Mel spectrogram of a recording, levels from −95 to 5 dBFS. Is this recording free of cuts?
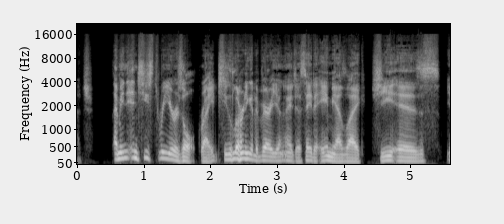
yes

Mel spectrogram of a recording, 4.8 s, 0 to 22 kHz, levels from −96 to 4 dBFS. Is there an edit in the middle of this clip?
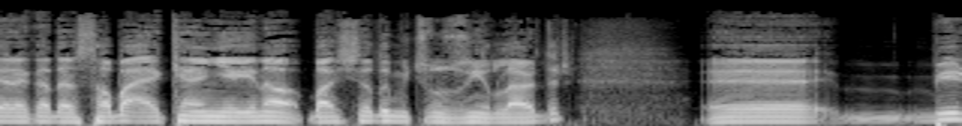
no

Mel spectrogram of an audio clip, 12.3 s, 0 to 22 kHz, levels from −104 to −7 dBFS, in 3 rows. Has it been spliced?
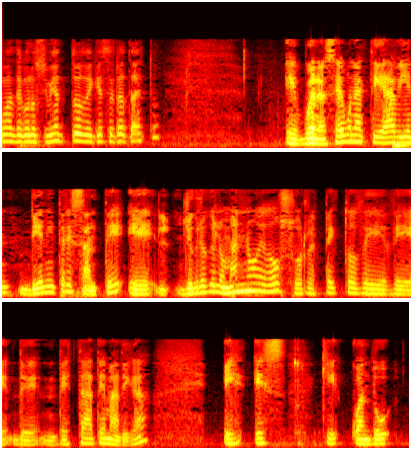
no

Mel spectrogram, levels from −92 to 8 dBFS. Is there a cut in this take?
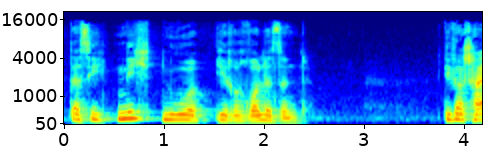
no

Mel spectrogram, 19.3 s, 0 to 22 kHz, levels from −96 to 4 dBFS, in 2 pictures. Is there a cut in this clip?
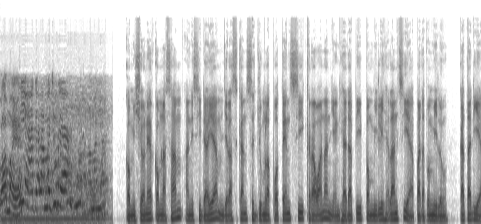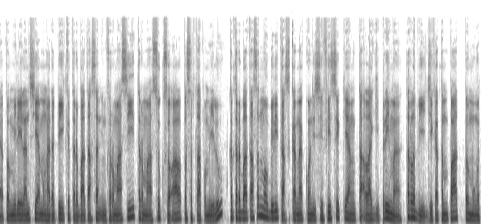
no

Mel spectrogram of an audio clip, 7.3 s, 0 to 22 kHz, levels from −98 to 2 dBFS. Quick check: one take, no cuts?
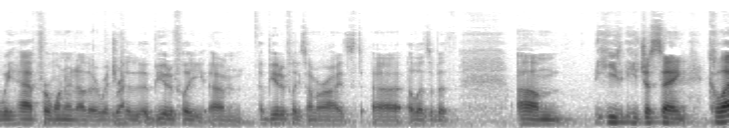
no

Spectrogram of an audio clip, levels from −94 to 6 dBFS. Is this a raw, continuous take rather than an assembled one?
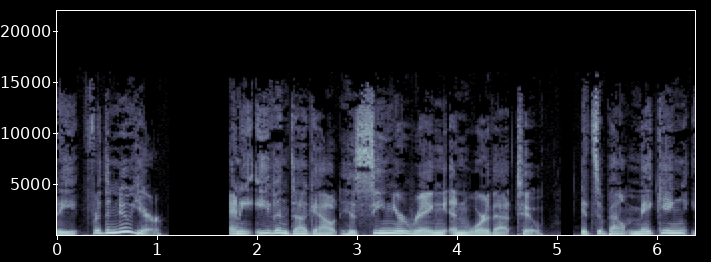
no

